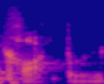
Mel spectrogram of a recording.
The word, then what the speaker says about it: Cockburn: I agree with that, but my standard is kind of Kofi Cockburn, I guess is how it's pronounced. – You can say it. – It's Kofi Cockburn. Come on, let's be honest here. There's no such thing as a silent CK in any – there's just no such thing.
